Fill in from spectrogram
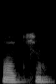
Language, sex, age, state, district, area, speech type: Hindi, male, 18-30, Madhya Pradesh, Gwalior, rural, conversation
